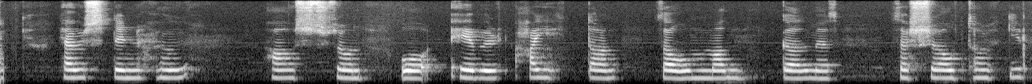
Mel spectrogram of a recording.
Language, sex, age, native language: Icelandic, male, 13, Icelandic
